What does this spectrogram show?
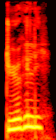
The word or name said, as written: dyrkelig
